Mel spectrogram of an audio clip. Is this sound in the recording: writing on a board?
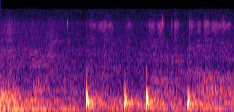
yes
